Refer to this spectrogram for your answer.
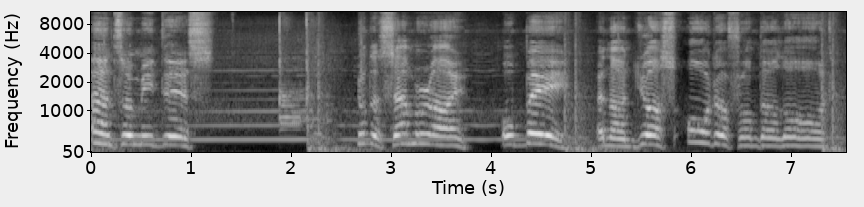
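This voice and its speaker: Over clear background music, a man performs a put-on character voice at a high pitch. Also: fairly slow pace. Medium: game stream. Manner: measured, deliberate.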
